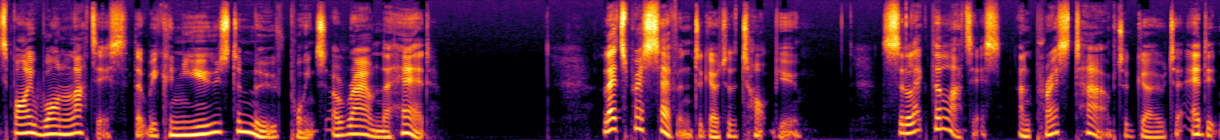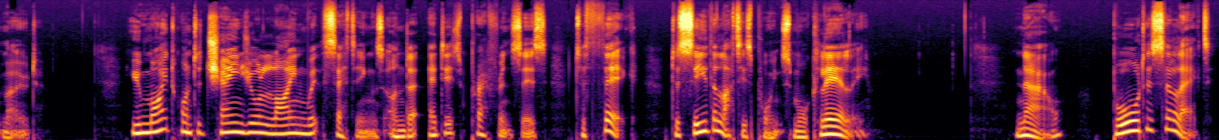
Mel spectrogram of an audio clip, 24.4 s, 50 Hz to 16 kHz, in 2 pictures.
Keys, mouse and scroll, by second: 6.7 middle click, 6.7 KP_7, 7.4-8.6 middle drag, 8.9 middle drag, 10.7 Tab, 11.7 shift+middle click, 14.7 middle click, 14.9-22.1 drag, 22.1 middle click, 22.8-24.3 drag, 24.0 g.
